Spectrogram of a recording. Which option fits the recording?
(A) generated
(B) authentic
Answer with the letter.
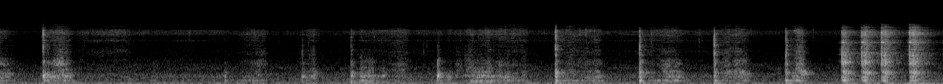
A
